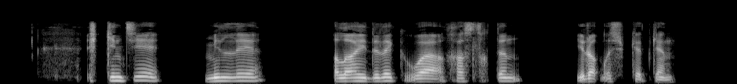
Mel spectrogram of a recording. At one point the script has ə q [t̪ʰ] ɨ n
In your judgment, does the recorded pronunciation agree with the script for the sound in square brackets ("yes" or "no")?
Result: no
